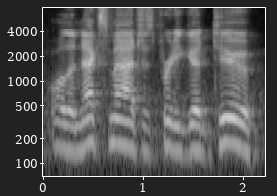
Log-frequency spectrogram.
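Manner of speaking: usual speaking voice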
